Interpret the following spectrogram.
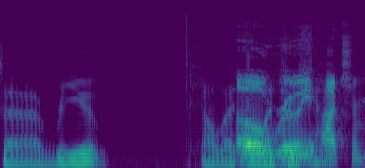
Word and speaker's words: Rui: It's Ryu.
